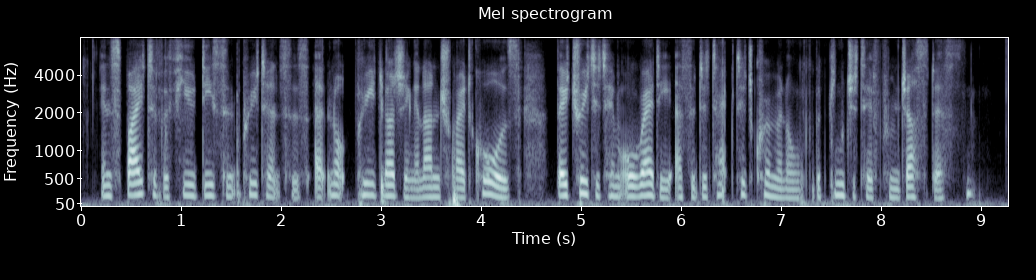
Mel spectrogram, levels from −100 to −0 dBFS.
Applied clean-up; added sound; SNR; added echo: neural diffusion model UNIVERSE++.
